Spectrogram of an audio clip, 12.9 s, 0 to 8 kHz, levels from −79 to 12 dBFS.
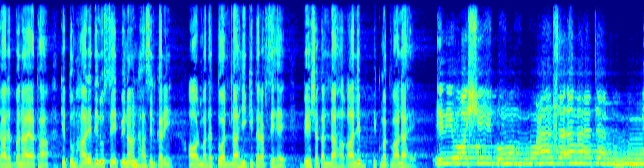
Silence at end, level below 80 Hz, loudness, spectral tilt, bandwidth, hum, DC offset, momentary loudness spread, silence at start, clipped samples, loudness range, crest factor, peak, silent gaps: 0 s; -56 dBFS; -22 LUFS; -3.5 dB/octave; 8 kHz; none; under 0.1%; 6 LU; 0 s; under 0.1%; 2 LU; 22 dB; -2 dBFS; none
